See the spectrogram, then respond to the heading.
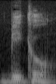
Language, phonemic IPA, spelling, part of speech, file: French, /bi.ɡo/, bigot, noun / adjective, Fr-bigot.ogg
- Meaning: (noun) bigot, holier-than-thou; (adjective) over-pious, holier-than-thou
